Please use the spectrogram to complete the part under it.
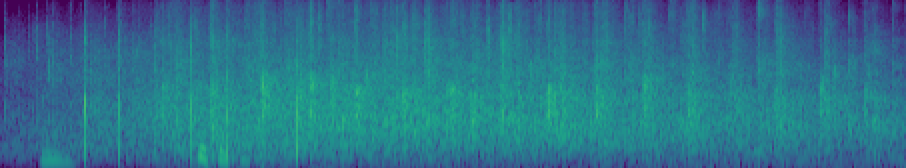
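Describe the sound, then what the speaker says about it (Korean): Congregation at a Sunday church service applauding the choir, a dense steady wash of many hands clapping with a few sharper nearby claps, plus a brief voice at the start. "박수."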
